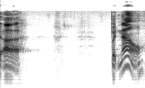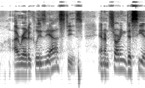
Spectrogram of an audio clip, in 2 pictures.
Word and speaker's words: Ecclesiastes: you who don't know it's not pronounced ecclesiastics like I said for years it's Ecclesiastes and uh many years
